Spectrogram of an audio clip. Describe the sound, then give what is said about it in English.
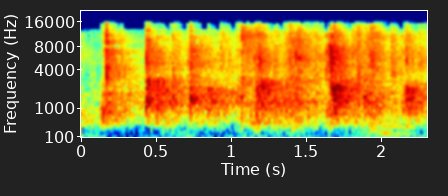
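A crowd breaks into sustained applause for the Lord, many hands clapping in a dense, steady wash with a few louder bursts rising and falling, filling the space without any talking over it. “Give the Lord a hand clap.”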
